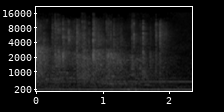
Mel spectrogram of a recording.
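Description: An audience applauds to welcome a speaker, a steady, dense patter of many hands clapping for a couple of seconds, fairly soft, over a constant low electrical hum with no talking.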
